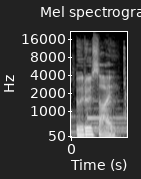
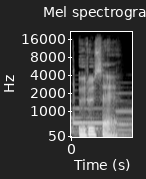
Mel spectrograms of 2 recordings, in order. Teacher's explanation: we turn the I sound into a long vowel e to make it sound tougher or sturdier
